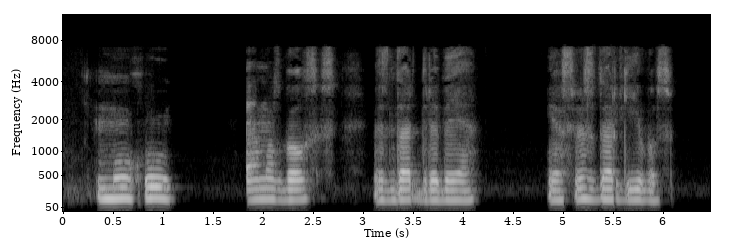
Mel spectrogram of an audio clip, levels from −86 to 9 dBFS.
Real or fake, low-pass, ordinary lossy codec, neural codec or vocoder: real; 7.2 kHz; MP3, 48 kbps; none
